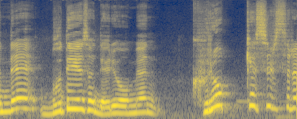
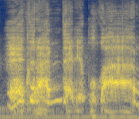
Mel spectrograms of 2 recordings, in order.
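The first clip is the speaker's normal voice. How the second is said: sharp yell, much higher than her usual voice; yelling at the kids. Retold or imitated. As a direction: snap at the kids to get out of her sleep. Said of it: "막 이러면서 소리를 지르고".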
